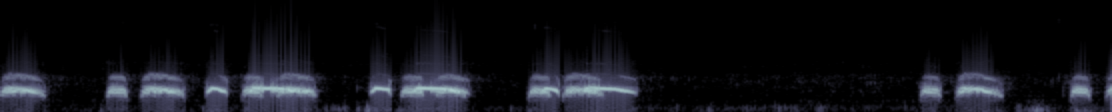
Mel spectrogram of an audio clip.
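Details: Spotted dove calling during ground decoy trapping on a windy day, giving bursts of paired mellow coos for about five seconds, a quiet pause, then a few more coos.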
